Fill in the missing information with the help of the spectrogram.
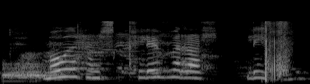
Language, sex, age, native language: Icelandic, female, 9, Icelandic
